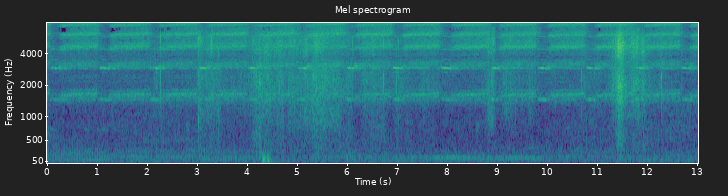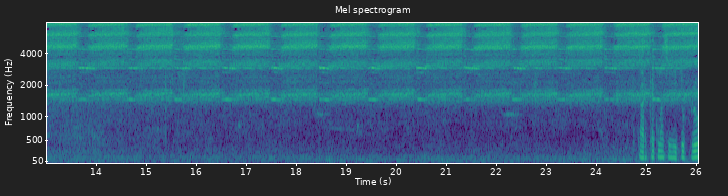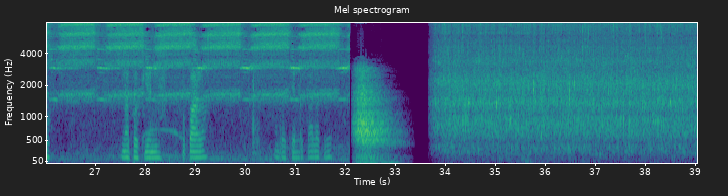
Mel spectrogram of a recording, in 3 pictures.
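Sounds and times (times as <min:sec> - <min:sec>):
insect chorus pulsing: 0:00.0 - 0:32.1
dry leaves crunching: 0:02.2 - 0:07.9, 0:08.5 - 0:09.9, 0:10.5 - 0:12.6.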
